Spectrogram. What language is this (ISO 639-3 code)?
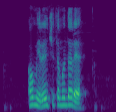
por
